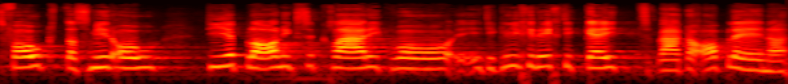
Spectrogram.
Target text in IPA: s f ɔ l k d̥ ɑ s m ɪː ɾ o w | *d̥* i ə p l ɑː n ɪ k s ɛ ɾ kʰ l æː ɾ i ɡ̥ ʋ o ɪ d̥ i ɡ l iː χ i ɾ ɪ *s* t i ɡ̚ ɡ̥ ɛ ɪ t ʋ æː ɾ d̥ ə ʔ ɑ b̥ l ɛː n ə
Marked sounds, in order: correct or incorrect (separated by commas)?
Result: correct, incorrect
